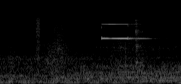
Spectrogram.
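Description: A card reader beeps.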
